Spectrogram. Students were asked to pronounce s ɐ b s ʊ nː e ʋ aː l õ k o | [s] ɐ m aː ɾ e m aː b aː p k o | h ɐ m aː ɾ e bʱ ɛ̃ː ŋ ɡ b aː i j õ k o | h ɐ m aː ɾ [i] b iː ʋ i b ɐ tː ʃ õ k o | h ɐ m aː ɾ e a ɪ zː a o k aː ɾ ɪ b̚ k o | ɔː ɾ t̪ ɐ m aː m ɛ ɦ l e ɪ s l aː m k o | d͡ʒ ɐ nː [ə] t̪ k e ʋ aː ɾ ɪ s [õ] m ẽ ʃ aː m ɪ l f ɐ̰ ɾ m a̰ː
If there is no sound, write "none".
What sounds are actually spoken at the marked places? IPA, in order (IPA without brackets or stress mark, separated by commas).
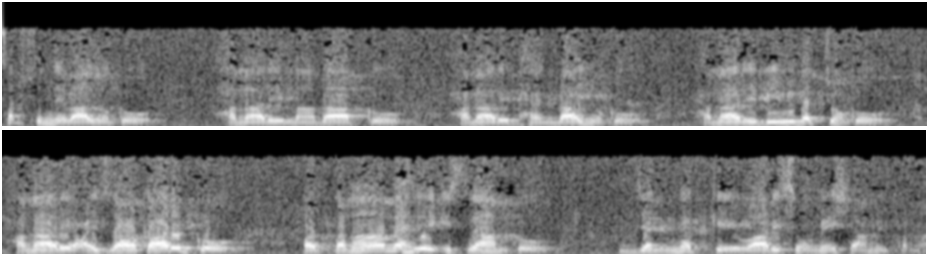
h, e, ə, õ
